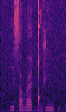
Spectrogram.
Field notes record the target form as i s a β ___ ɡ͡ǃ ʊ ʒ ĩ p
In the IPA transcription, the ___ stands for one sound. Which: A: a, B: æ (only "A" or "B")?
B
